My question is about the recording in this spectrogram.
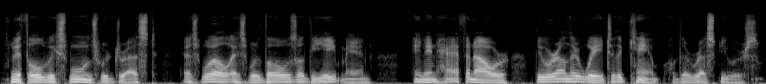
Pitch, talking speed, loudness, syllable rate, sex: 100 Hz, 235 wpm, -19 LUFS, 5.8 syllables/s, male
